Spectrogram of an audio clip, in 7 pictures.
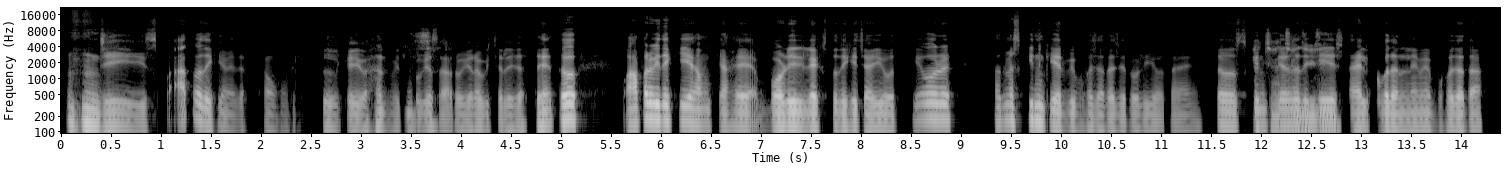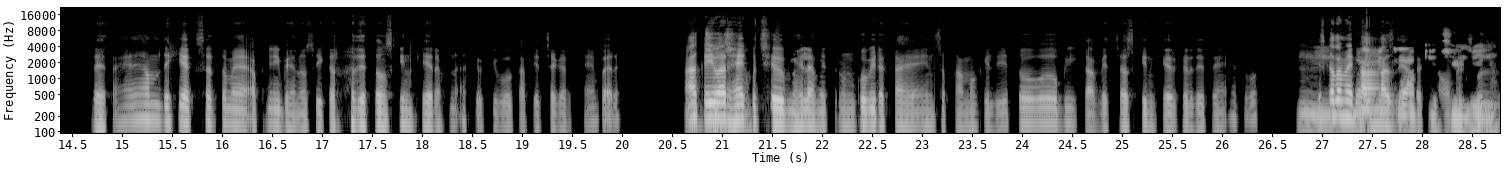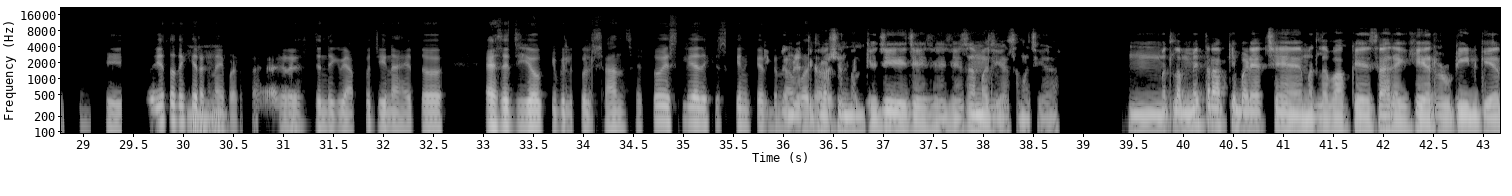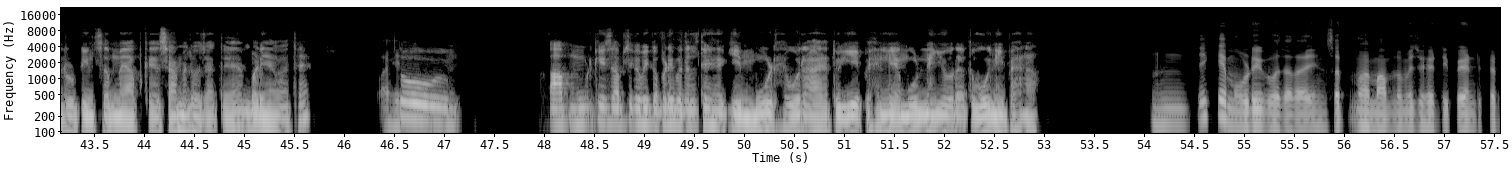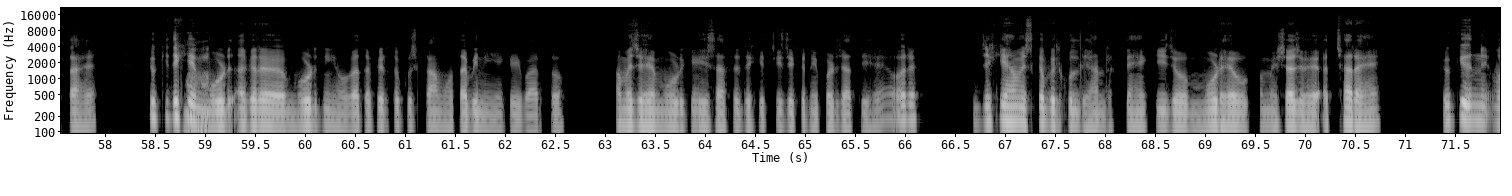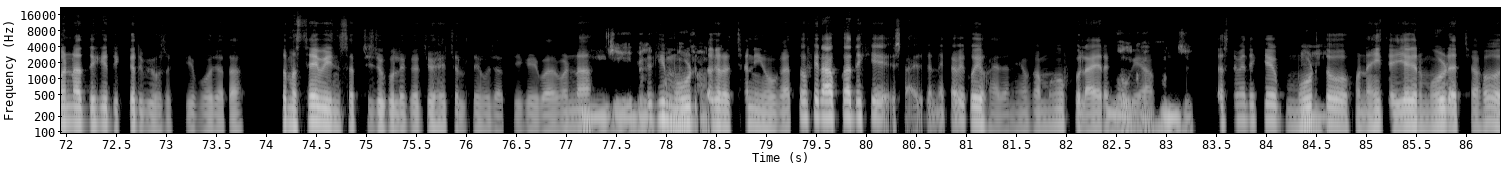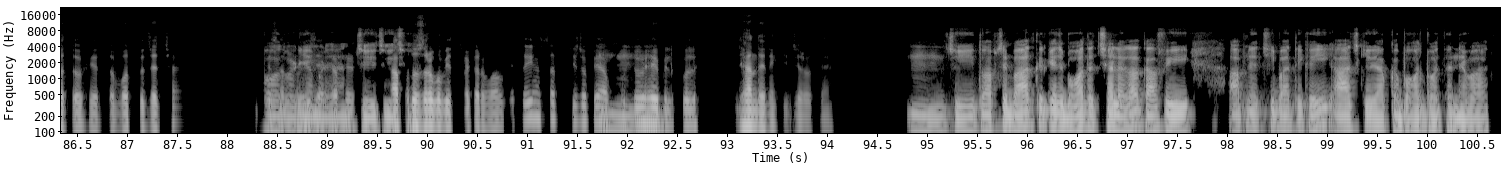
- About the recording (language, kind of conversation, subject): Hindi, podcast, आपके लिए नया स्टाइल अपनाने का सबसे पहला कदम क्या होता है?
- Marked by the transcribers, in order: in English: "स्पा"; laughing while speaking: "बार"; in English: "बॉडी रिलैक्स"; in English: "स्किन केयर"; in English: "स्किन केयर"; in English: "स्टाइल"; laughing while speaking: "करवा"; in English: "स्किन केयर"; in English: "स्किन केयर"; in English: "स्किन केयर"; in English: "केयर रूटीन केयर रूटीन"; tapping; in English: "मूड"; in English: "मूड"; in English: "मूड"; in English: "मूड"; in English: "डिपेंड"; in English: "मूड"; in English: "मूड"; in English: "मूड"; in English: "मूड"; in English: "मूड"; in English: "स्टाइल"; in English: "मूड"; in English: "मूड"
